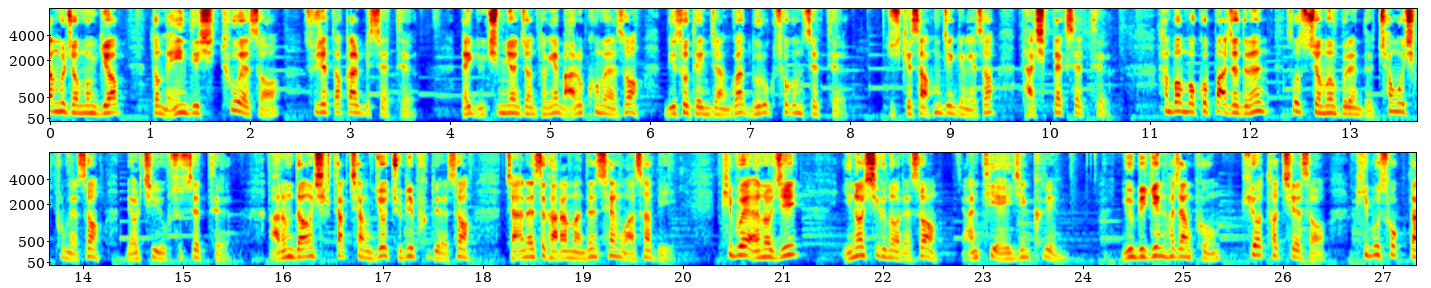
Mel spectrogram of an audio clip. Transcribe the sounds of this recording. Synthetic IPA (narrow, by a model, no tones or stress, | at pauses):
amuɭt͡ɕʌmːunɡiʌp̚tʌme̞indiɕʰi̥tʰue̞sʰʌsʰud͡ʑe̞t͈ʌk͈aɭbis͈etʰɯ̰ | pe̞ɡjuk̚ɕ͈imɲʌnd͡ʑʌntʰoŋe̞ma̰ɾukʰomesʰʌ | misʰodwend͡ʑaŋɡwanuɾuk̚sʰoɡɯms͈e̞tʰɯ̰ | t͡ɕuɕi̥kʰe̞sʰahoŋd͡ʑiŋɡjʌŋe̞sʰʌtaɕʰi̥p͈ʰe̞k̚s͈e̞tʰɯ̰ | hambʌnmʌk͈op͈ad͡ʑʌdɯnɯns͈osʰɯ̥t͡ɕʌmːunbɯɾe̞ndɯt͡ɕʰʌŋuɕʰi̥k̚pʰume̞sʰʌmjʌɭt͡ɕʰijuk̚s͈us͈e̞tʰɯ̰ | a̰ɾɯmdaɯnɕʰi̥k̚tʰak̚t͡ɕʰaŋd͡ʑot͡ɕubipʰudoe̞sʰʌt͡ɕane̞sʰʌkaɾamːandɯnsʰe̞ŋwasʰabḭ | pʰibueenʌd͡ʑi | inʌɕʰiɡɯnʌɾe̞sʰʌ | a̰ntʰieid͡ʑinkʰɯɾim | jubiɡinɸwad͡ʑaŋpʰumpʰiʌtʰʌt͡ɕʰie̞sʰʌ | pʰibusʰok̚t͈a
